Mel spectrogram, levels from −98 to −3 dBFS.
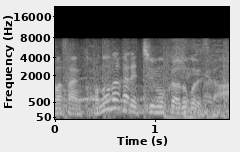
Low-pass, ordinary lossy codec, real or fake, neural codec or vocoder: none; none; real; none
